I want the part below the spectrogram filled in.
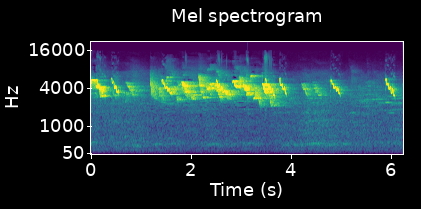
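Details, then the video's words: Lombok yellow white-eye in captivity calling in the double 'ciak' style. Rapid high, thin chirps and twitters pour out in a busy stream, then thin out into separate sharp notes spaced about a second apart. "Doble Ciak Kecial Kuning JOSS BERSAHUTAN‼️Bikin Yg Denger Pasti NYAUT‼️"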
